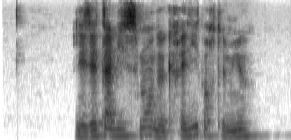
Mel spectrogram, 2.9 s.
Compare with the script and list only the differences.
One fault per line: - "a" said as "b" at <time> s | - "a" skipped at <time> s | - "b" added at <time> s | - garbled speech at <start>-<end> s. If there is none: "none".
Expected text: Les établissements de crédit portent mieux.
none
